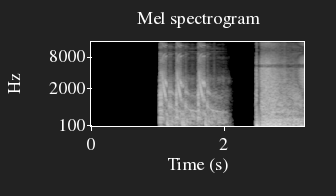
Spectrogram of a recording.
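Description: Short electronic blips chirp quickly one after another.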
